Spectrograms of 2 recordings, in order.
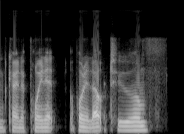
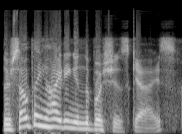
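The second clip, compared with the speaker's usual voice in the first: raised, higher warning to the party; calling out warning; 5 semitones higher, 5 dB louder than usual. Acted. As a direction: call out to alert your companions. Character warns party of hidden creatures.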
